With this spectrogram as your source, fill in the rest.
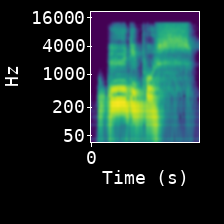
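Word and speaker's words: Οἰδίπους: Her father in ancient Greek is udipus.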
